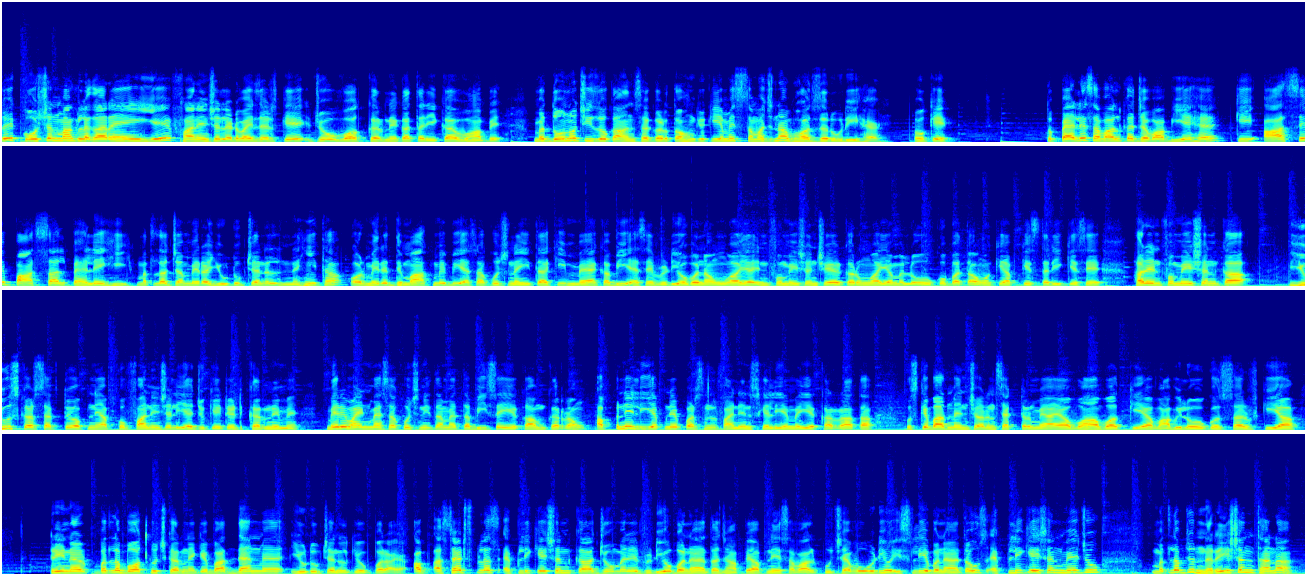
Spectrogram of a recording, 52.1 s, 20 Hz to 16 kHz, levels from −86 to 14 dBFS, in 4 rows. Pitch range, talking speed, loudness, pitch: 160-200 Hz, 215 wpm, -21 LUFS, 175 Hz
